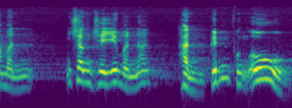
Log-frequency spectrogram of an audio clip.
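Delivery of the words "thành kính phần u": ironic condolence. Pretend. Mock condolence to angry spouse.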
